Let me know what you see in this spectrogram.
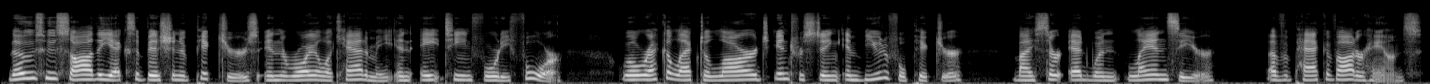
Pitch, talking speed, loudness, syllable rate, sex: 210 Hz, 140 wpm, -17 LUFS, 4.6 syllables/s, female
